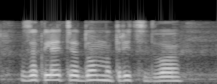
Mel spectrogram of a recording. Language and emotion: Russian, neutral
